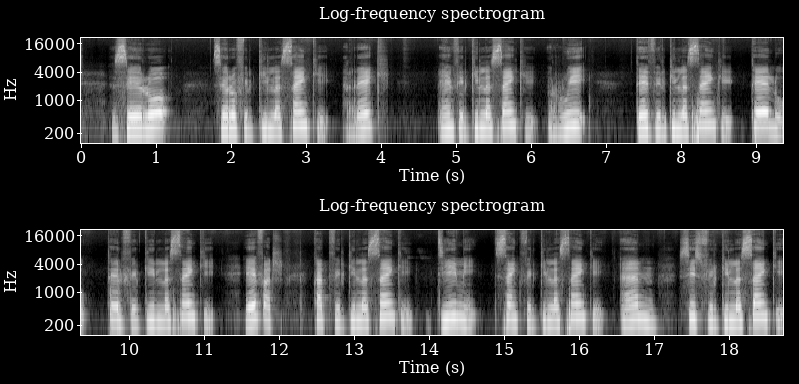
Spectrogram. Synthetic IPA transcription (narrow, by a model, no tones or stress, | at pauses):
zeɾo | z̥eɾovirɡylːəsɛ̃kḭ | reki̥ | ɛ̃virɡyləsɛ̃ŋkirwi | d̪̥evirɡyləsɛ̃kḭ | t̪elu | t̪ʰeluvirɡylːəsɛ̃ki | efaʈ͡ʂə̥ | kat̪uvirɡyləsɛ̃ki | d̪̥imi | sɛ̃ŋkv̥irɡyləsɛ̃ŋkḭ | ani | sisvirɡyləsɛ̃kḭ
